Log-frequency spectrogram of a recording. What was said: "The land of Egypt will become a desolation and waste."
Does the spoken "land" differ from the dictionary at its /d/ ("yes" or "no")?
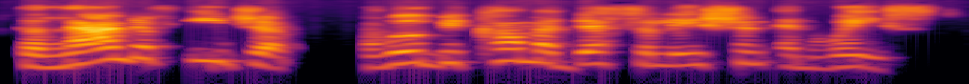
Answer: no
